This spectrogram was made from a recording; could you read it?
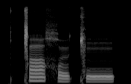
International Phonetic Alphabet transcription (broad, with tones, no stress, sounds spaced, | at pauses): ǀ a˥ χ ɵ˥ ǀ ũ˥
